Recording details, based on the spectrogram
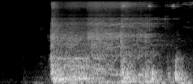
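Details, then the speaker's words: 1962 Chevrolet C20 after new fuel pump and inline fuel filter, previously inconsistent fuel delivery; compression, points, timing set, carburetor rebuilt: short crank, catches at once and settles into a lumpy, pulsing idle, smoking; normal start. "well Stanley's a runner new fuel pump fuel filter"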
